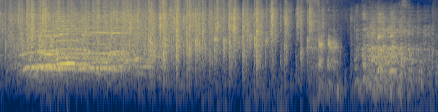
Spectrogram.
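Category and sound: crowd, audience applause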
